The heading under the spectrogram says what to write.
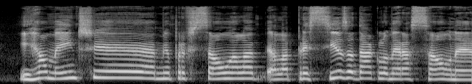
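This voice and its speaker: At a moderate pace, a woman talks amid noticeable background noise. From Rio de Janeiro, Brazil. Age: 40s. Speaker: actress. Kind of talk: interview. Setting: hotel room.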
